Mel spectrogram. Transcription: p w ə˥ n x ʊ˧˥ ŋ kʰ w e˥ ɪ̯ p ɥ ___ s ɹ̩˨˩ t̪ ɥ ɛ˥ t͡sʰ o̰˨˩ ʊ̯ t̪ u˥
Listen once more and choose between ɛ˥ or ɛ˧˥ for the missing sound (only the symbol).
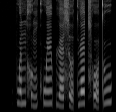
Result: ɛ˧˥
